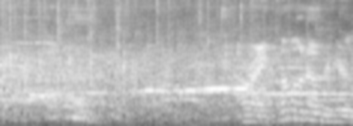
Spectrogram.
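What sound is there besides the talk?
live crowd cheering and applauding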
